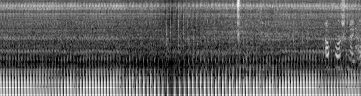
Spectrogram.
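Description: Motorcycle engine idling close by with a steady, loud, pulsing chug and a brief dip partway through, with some voices underneath.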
